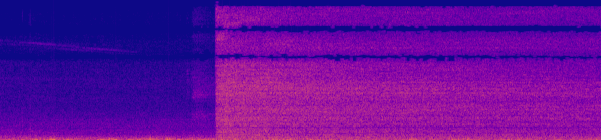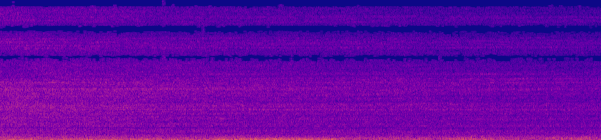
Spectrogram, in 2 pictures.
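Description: Electric passenger train on the line: a low rumble, then a sudden loud steady hiss of the moving train about two seconds in, slowly fading away.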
